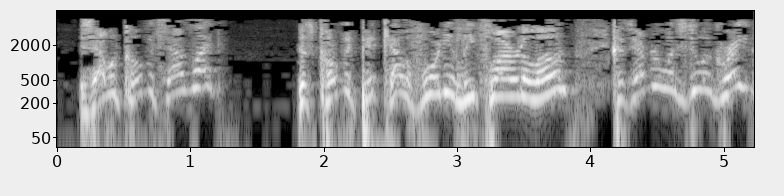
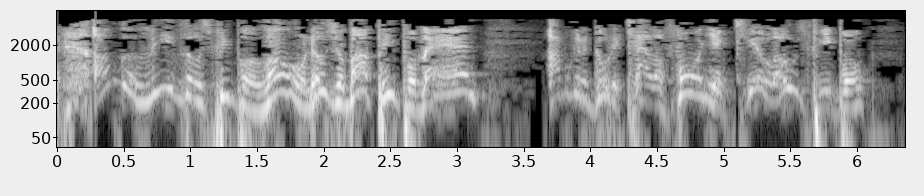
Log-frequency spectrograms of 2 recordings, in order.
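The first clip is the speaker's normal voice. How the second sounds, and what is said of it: Put-on regional accent. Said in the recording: “Has COVID got that accent? Hey, COVID has an accent.”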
